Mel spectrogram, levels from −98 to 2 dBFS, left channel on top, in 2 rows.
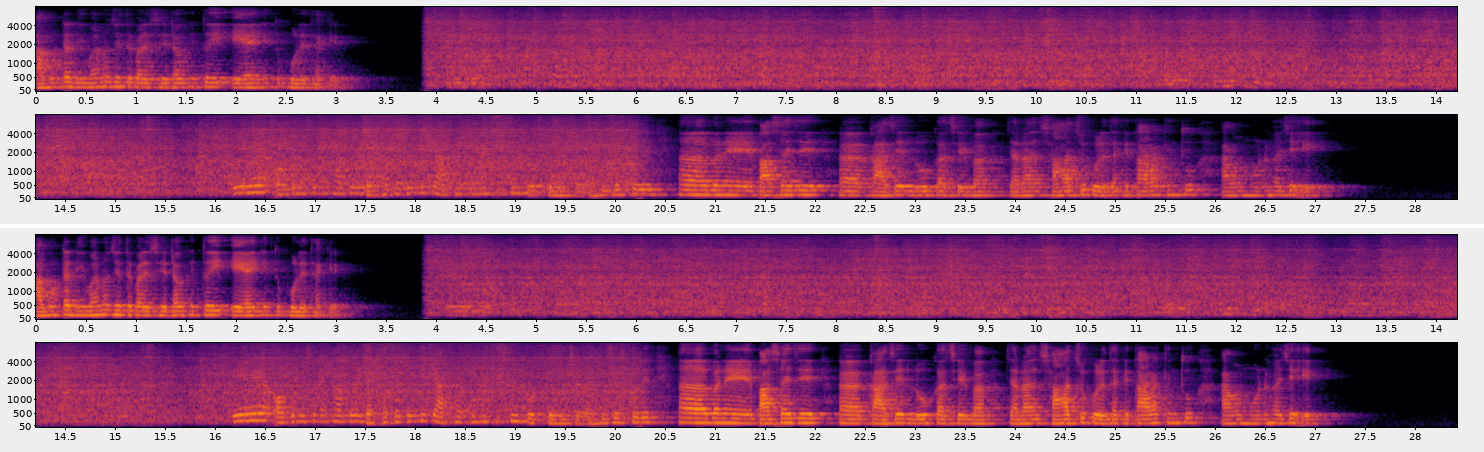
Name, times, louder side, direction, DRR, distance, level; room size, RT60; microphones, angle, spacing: voice 1, 0.0-3.1 16.2-27.0, right 4 dB, 25° right, 8 dB, 0.3 m, -31 dB
sound 1, 3.9-20.2, left 2 dB, 25° left, 1.4 m, -39 dB
voice 2, 4.1-4.6 5.2-8.9 9.3-10.6 11.2-15.7, equal, ahead, -3 dB, 0.8 m, -48 dB
5.1 x 2.4 x 3.6 m, 0.83 s
head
